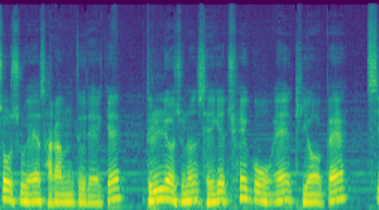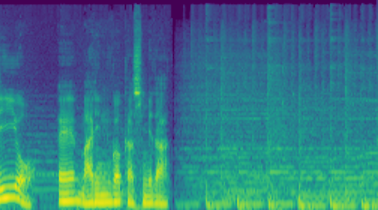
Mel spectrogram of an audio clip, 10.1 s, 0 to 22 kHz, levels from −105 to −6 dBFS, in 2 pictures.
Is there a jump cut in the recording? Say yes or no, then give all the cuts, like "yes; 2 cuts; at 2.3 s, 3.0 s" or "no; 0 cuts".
yes; 1 cut; at 7.3 s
